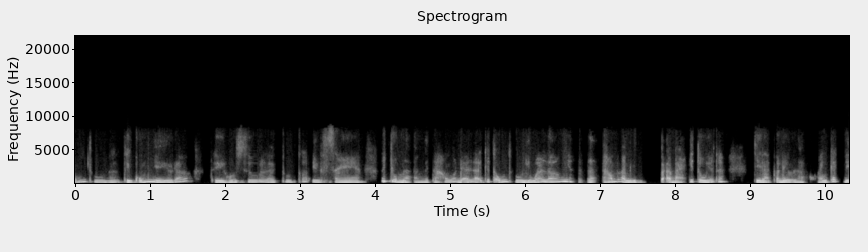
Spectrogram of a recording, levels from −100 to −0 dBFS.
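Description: At 2.39 to 2.45 s, about 40 ms of the call arrived too late for the decoder, and the receiver covered roughly 34 ms of that hole with short concealed packet loss. It extended the preceding sound, carrying its pitch forward or filling it with shaped noise, then crossfaded back into the real signal. The result is a brief smear or wobble.

Overlapping that spot, from 2.43 to 2.57 s, the next stretch was a lost packet rebuilt from error correction. The packets that followed each carried a low-bitrate copy of the missing audio, and the decoder played those copies instead of leaving silence. About 80 ms was rebuilt this way, which fits four 20 ms Opus frames. The same repair happens again at 5.93 to 6.03 s, covering about 60 ms, which fits three frames. Both stretches are continuous, but they sound rougher and noisier than the audio on either side. The call itself is Opus at 24 kbps with audio up to 8 kHz, so the copies lose no extra top end, and the repair is heard as grain rather than dullness.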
